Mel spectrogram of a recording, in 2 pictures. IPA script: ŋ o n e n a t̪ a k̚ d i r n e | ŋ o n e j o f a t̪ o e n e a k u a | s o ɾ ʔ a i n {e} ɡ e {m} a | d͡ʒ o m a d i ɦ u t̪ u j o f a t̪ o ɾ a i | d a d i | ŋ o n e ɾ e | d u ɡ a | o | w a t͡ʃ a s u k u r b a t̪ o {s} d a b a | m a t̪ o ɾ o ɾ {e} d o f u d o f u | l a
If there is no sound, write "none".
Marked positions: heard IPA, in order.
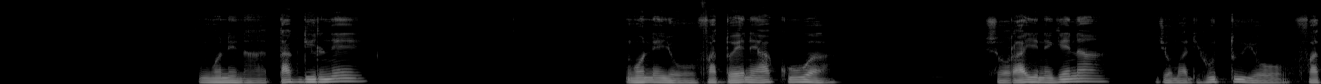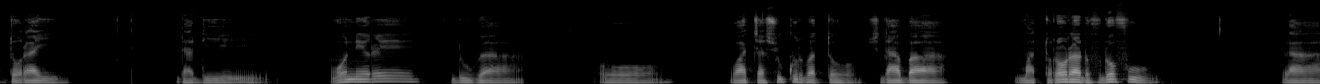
e, n, s, a

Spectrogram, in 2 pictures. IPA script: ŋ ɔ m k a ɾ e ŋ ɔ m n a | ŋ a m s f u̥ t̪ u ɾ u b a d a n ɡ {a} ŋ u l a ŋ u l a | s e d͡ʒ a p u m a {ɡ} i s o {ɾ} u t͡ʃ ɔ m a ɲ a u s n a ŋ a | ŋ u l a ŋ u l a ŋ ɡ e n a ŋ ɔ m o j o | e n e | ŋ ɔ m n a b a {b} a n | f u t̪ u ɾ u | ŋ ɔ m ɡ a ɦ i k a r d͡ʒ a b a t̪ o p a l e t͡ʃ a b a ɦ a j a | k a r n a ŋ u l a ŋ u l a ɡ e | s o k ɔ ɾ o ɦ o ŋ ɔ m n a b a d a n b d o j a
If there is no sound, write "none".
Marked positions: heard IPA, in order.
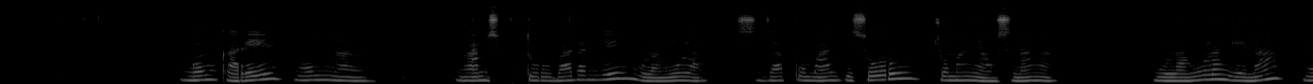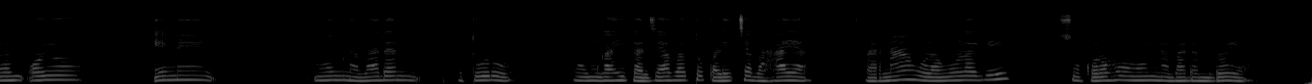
e, ɡ, ɾ, d

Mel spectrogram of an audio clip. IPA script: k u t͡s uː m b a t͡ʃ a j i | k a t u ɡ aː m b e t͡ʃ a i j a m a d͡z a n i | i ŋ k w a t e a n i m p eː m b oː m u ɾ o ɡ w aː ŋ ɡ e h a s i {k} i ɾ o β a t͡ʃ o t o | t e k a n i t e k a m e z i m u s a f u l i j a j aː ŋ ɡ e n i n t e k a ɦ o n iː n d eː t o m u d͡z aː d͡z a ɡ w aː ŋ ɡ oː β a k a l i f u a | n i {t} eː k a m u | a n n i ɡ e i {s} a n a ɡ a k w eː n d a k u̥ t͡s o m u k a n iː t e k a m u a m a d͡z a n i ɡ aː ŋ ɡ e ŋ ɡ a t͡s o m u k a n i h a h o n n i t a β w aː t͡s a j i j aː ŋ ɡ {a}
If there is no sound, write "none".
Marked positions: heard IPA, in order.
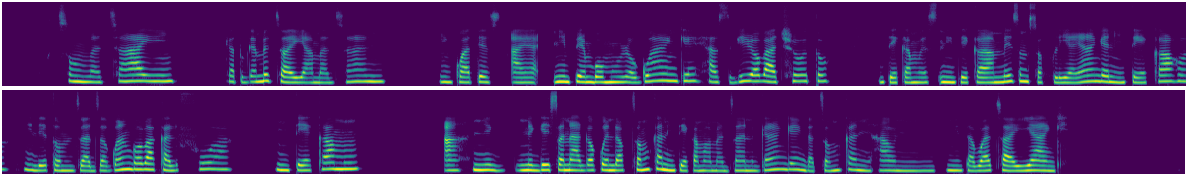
ɡ, t, s, e

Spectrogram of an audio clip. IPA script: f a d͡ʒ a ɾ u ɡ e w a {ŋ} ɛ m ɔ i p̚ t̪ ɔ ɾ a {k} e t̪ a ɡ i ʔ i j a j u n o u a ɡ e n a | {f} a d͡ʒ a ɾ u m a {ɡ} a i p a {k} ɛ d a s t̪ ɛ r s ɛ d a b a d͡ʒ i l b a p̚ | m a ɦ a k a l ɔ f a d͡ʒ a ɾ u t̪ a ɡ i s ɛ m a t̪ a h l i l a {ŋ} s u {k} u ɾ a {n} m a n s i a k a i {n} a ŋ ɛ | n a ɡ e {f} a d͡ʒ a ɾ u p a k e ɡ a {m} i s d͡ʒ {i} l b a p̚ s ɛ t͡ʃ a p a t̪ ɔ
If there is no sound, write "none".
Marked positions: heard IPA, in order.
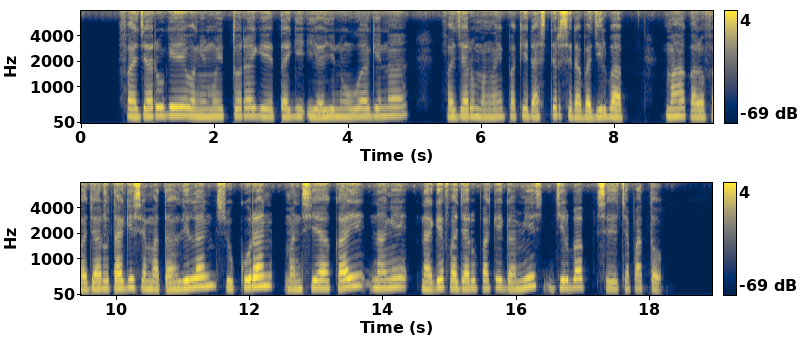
ŋ, ɡ, f, ŋ, k, n, k, n, n, f, m, i

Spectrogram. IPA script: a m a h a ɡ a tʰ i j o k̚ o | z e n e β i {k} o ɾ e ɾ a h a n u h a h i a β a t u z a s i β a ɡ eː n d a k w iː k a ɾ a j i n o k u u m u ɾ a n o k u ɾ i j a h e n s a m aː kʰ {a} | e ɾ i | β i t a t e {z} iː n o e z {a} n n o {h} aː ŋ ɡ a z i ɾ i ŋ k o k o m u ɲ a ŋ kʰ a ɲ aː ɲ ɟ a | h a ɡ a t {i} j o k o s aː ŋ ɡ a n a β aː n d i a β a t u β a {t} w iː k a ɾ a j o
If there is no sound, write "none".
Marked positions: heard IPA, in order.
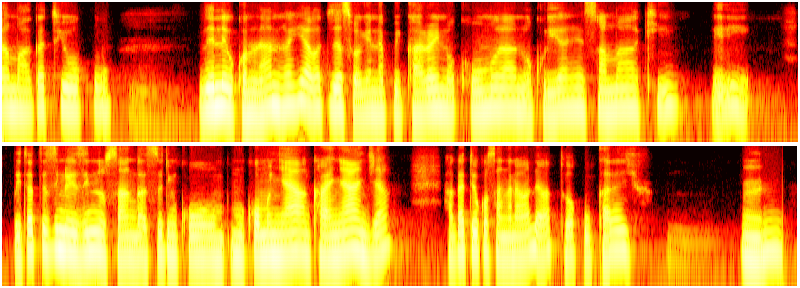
k, i, z, i, s, i, k

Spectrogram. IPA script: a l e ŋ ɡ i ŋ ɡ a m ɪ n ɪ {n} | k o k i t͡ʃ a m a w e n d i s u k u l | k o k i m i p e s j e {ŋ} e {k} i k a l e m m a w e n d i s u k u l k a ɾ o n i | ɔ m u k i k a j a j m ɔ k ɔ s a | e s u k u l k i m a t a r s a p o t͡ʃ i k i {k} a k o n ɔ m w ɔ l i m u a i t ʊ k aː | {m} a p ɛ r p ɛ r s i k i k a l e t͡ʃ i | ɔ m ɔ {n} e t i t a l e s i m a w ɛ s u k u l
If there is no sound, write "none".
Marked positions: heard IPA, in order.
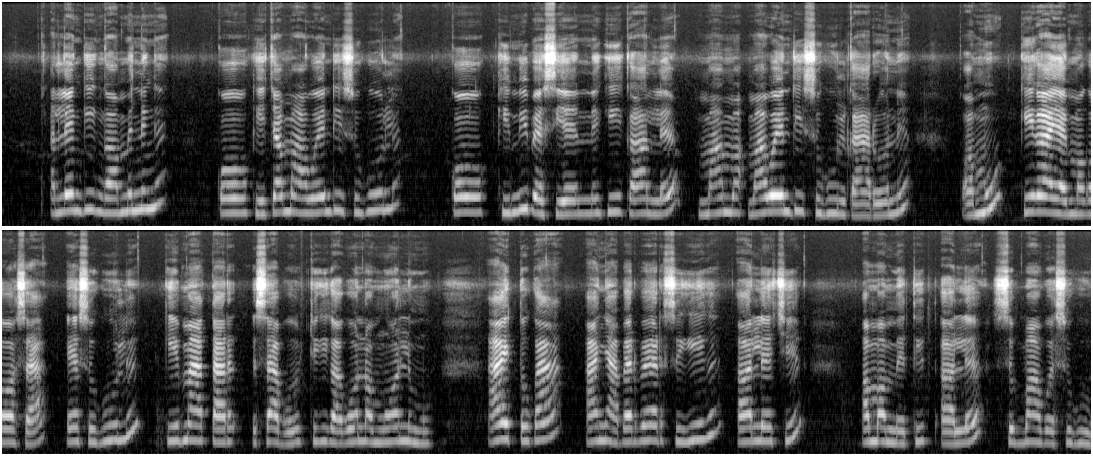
ŋ, n, k, k, ɲ, m

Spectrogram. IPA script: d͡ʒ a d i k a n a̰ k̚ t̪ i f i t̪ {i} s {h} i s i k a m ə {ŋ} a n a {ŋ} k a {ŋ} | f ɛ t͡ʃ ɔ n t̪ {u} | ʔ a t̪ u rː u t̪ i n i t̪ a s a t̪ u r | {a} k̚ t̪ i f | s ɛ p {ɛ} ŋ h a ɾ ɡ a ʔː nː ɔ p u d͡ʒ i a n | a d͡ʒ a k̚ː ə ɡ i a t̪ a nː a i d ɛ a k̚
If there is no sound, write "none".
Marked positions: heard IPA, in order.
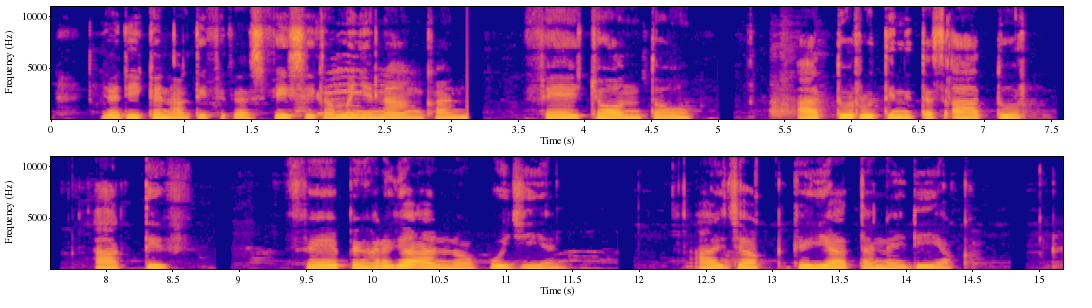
a, f, ɲ, ŋ, n, ɔ, a, ɛ

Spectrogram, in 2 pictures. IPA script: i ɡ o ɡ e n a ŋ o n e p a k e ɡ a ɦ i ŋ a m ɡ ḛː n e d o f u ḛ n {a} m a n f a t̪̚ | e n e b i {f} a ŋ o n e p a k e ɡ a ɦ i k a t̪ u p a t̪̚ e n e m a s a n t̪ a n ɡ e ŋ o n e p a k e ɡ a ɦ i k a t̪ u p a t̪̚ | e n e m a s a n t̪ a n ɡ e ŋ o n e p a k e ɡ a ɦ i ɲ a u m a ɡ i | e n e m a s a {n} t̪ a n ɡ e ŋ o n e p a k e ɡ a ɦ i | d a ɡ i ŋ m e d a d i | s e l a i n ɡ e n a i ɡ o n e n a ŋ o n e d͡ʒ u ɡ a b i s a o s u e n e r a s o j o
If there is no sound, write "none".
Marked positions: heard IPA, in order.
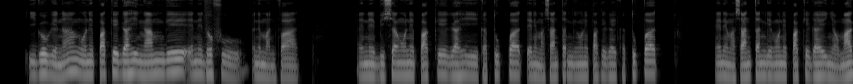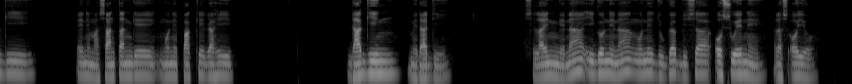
e, s, n

